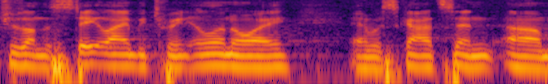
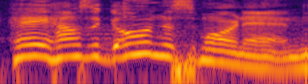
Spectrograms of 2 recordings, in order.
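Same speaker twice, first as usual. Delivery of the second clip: bright, much higher barista hello; overly chipper greeting; 8 semitones higher than usual. Retold or imitated. New barista greets first customer, chipper and high. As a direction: play it super cheerful at dawn. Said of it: "being super six o'clock in the morning-ish".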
